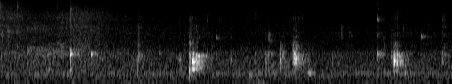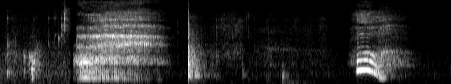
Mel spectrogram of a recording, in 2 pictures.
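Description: A person chewing a mouthful of steak sandwich, with small wet clicks of the mouth. A little past halfway there is a loud breathy rush lasting about a second, and near the end a short falling vocal sound.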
